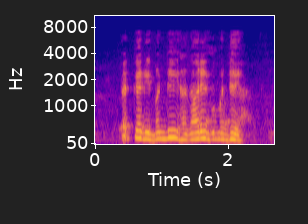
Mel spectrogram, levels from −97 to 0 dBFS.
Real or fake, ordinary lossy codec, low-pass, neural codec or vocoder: fake; MP3, 96 kbps; 7.2 kHz; codec, 16 kHz, 8 kbps, FunCodec, trained on LibriTTS, 25 frames a second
